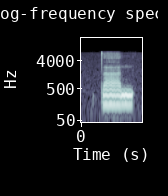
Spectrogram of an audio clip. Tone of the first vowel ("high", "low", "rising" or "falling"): high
